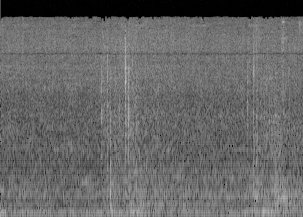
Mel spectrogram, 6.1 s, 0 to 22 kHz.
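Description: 15-inch gauge miniature railway train running along the track, heard from a carriage: a steady low rumble with a few sharp clicks from the wheels about two seconds in and again near the end.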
